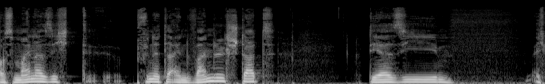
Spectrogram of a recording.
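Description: Ordinary pitch variation shapes speech in a dark, mellow tone. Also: man. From Berlin, Germany. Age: 40s. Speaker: leadership coach and podcast host. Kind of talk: solo podcast monologue.

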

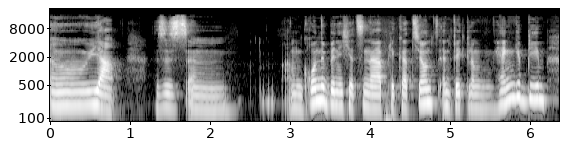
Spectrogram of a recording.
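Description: In a very clean recording with a silent background, a woman of medium pitch speaks at a moderate pace with ordinary pitch variation. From Germany, born in Russia. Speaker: podcast host, entrepreneur. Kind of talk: casual monologue.

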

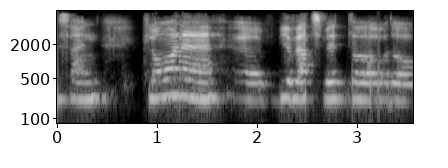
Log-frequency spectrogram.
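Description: A woman with a South Tyrolean accent speaks at a fairly high pitch. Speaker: professor of natural language processing. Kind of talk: casual interview.

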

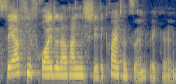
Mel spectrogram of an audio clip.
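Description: The speaker is a woman. Her voice is fairly high. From Mainz area, Germany. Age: 30s. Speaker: podcast co-host. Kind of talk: casual podcast introduction.

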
